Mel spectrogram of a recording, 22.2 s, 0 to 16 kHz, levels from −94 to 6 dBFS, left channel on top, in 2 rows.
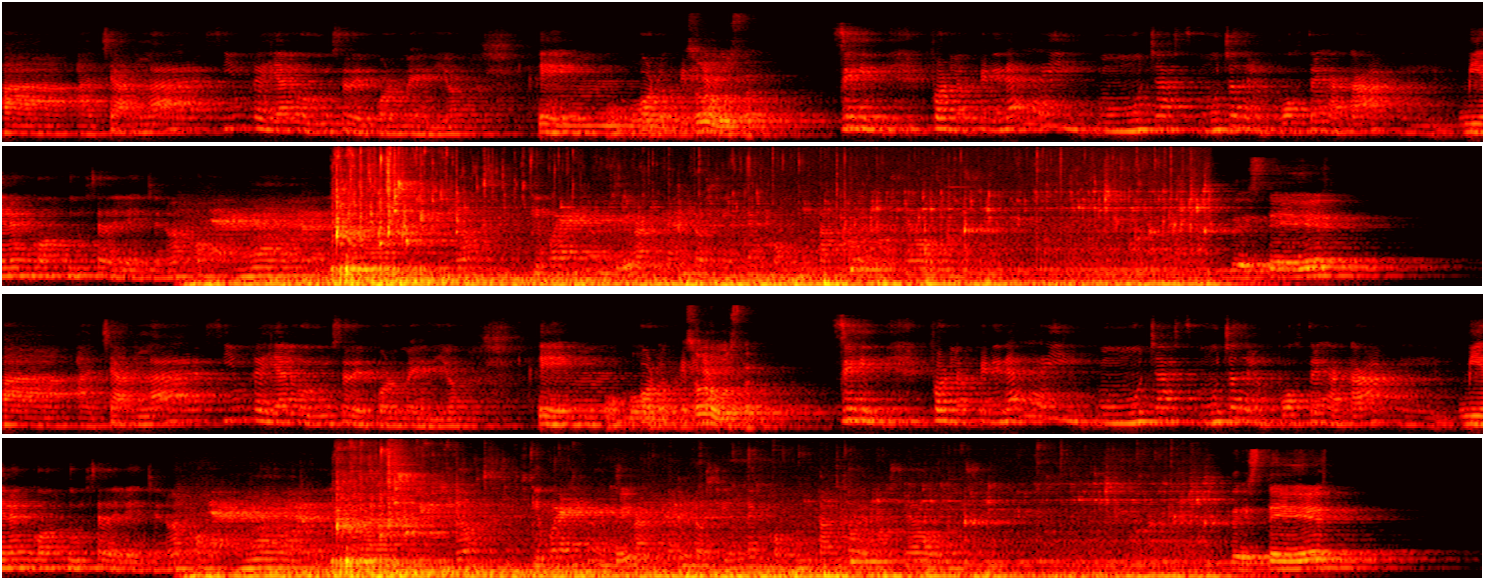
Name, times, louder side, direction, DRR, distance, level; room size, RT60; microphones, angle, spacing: voice 1, 0.0-5.4 6.3-18.6, right 1 dB, 10° right, 0 dB, 0.6 m, -47 dB
voice 2, 4.5-5.5 15.7-15.9 20.2-21.0, right 1 dB, 50° right, 2 dB, 0.5 m, -40 dB
Wind / Subway metro underground, 12.4-17.4, right 1 dB, 80° right, 0.9 m, -38 dB
Toilet flush, 13.6-20.2, left 3 dB, 35° left, 0.3 m, -37 dB
7.6 x 4.3 x 3.1 m, 1.4 s
head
